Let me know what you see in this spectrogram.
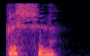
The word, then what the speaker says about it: Krishna: He said, it is Krishna. It is Chotari. – Mm-hmm. – And he said, if you pronounce wrongly, the meaning changes.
